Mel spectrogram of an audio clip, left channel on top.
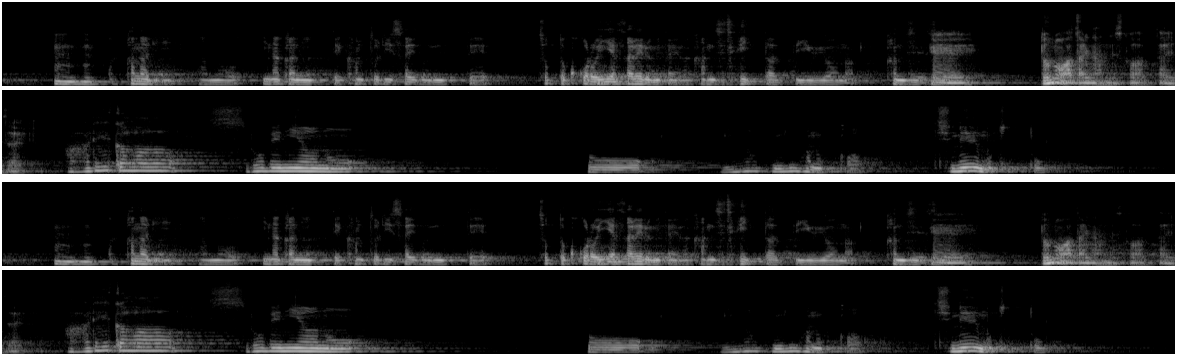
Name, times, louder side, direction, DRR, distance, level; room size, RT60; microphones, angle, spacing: voice 1, 0.5-1.0 5.9-6.2 9.3-9.7 10.4-12.0, left 3 dB, 60° left, 12 dB, 0.6 m, -30 dB
voice 2, 1.3-4.9 5.4-8.5 8.8-9.5 12.4-13.5 13.9-15.3 17.6-18.1 18.9-20.3 21.1-21.7 22.0-22.2, equal, 10° right, 8 dB, 0.8 m, -30 dB
28.0 x 16.5 x 7.5 m, 2.2 s
head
